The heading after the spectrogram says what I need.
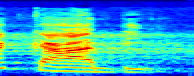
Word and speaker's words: Acab: Para quem não está acompanhando com a Bíblia, Acabe é A-C-A-B, B mudo, e pronuncia Acabe.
